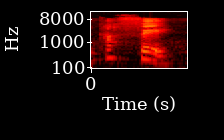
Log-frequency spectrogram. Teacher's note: quando eu falo café, você observa que o timbre é aberto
